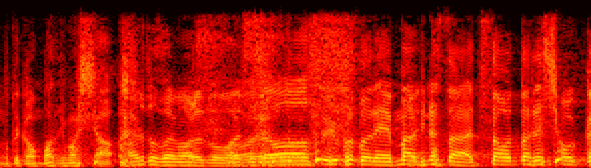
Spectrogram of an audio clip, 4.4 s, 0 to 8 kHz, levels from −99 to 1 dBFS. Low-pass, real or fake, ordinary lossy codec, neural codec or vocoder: 7.2 kHz; real; Opus, 32 kbps; none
